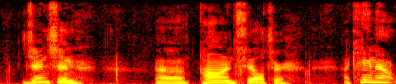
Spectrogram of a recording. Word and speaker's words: gentian: The gentian. I kept wanting to put an A in the pronunciation of that. Can't stoop this low.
